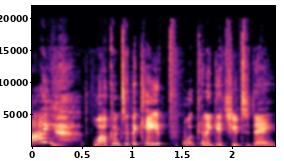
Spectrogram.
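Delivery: bright, cheery tone. A narrator voices a bartender greeting a newcomer at the bar, cheery voice. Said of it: "with a cheery voice".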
